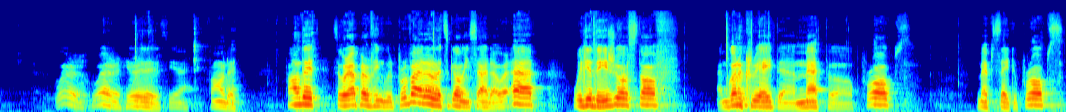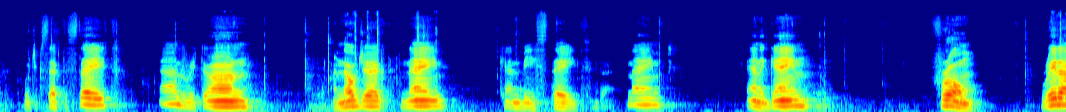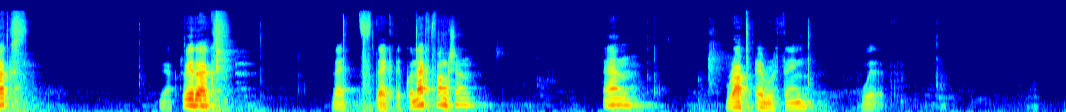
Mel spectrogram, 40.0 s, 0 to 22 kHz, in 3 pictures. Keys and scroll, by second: 4.0 super+s, 5.7 super+b, 21.2 super+s, 28.2 Tab, 36.3 Return, 37.9 ctrl+alt+shift+Right.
